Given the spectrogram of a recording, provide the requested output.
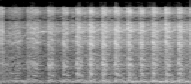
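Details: Car that cranks but won't start (no spark, no injector pulse per diagnosis): starter turns the engine in a steady whirring chug, about seven pulses a second, but it never fires; the battery is too weak.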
